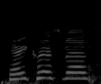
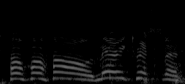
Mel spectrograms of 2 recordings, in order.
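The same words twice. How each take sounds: First: Put-on high distant children's holler; kids hollering. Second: Put-on high excited child's shout; child yelling. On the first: Neighbor kids hollering greetings back to the girl. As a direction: call back down the street. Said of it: "they hollered one after another". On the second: Little girl shouting Christmas greetings into the night. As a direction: yell it to the night sky. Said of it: "I screamed at the top".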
